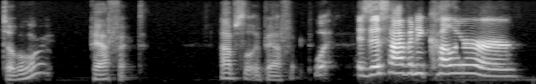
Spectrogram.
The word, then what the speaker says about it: Tobermory: Tobermory? Tobermory.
